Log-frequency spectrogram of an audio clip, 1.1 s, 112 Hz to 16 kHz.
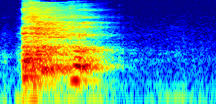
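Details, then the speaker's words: Simulated nursing role play of an effective-cough exercise: a woman seated with hands on her abdomen inhales through the nose, holds 2–3 seconds, then gives a single deliberate, forceful cough through the mouth lasting about half a second. "Pertama, Ibu letakkan kedua tangan Ibu di atas perut, kemudian tarik nafas lewat hidung, lalu tahan 2-3 detik. Oke. Kemudian batukan lewat mulut."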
